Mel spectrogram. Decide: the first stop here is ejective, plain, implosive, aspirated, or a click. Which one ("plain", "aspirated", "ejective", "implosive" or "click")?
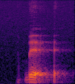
implosive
